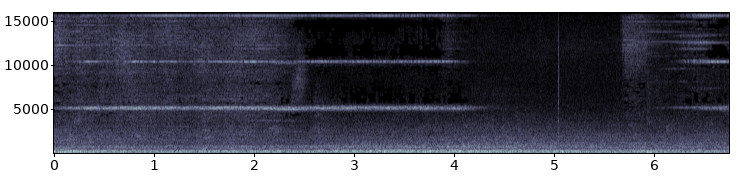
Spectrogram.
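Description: Train running past on the tracks: a loud, steady rumble of wheels on rail with a high, steady wheel squeal over it for the first four seconds and again near the end.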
